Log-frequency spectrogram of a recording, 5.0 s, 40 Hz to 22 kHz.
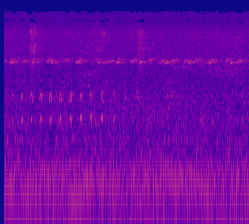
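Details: Male Blue-crowned Trogon (Trogon curucui) in Bonito, Mato Grosso do Sul, Brazil, October 2024, gives a quick, even series of about eight soft hooting notes over a low rumble and a steady high insect drone.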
